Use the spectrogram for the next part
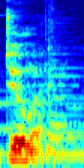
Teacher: Almost always the G in doing will get dropped, doing, and then it'll sound like, how are you doing?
